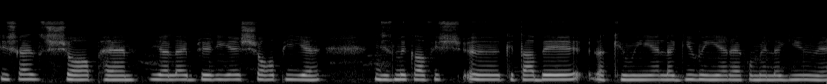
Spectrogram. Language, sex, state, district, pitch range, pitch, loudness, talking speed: Hindi, female, Uttar Pradesh, Muzaffarnagar, 210-225 Hz, 220 Hz, -34 LUFS, 190 wpm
